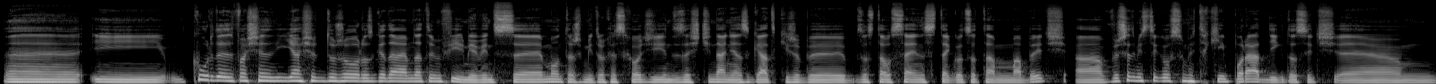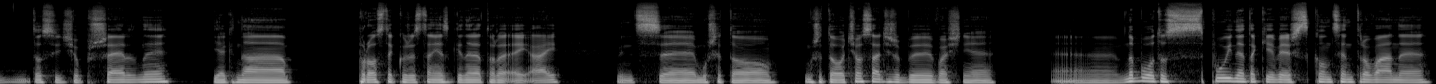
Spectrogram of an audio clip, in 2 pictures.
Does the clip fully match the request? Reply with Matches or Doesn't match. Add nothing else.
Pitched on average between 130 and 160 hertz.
Doesn't match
